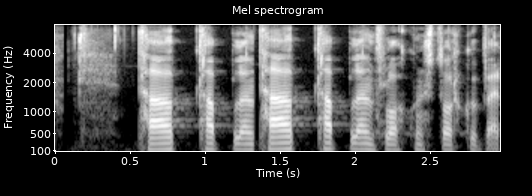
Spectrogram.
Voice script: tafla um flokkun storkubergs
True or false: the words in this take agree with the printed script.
false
